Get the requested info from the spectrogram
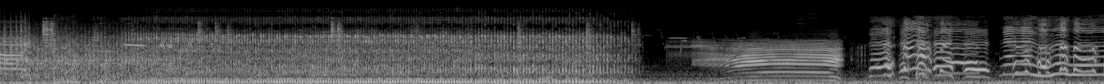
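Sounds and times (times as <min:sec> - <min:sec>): tractor engine running: 0:00.0 - 0:06.9
drawn-out low call: 0:00.0 - 0:08.7.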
